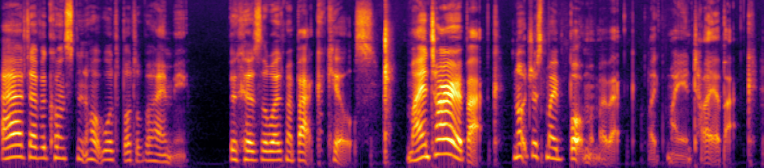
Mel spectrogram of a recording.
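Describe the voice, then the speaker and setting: A woman's voice: mid-range voice, wildly swooping pitch, brisk, a little hiss or hum. A woman, chatting candidly to camera as a streamer, often trailing off and restarting. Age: 20s. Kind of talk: casual chat to camera.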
